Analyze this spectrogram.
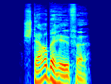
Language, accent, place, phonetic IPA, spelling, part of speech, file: German, Germany, Berlin, [ˈʃtɛʁbəˌhɪlfə], Sterbehilfe, noun, De-Sterbehilfe.ogg
- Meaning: help to die, typically referring to euthanasia (practice of killing a human being or animal for mercy reasons), but also to assisted suicide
